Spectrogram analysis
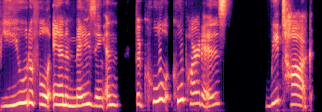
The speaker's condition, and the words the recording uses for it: Stuttering. I spoke and not worrying about what other people think about the way that I stumble on my name.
